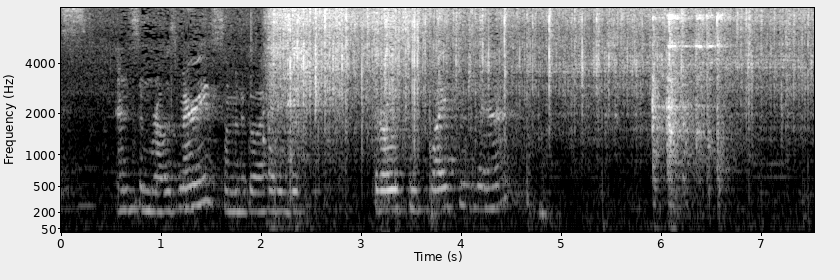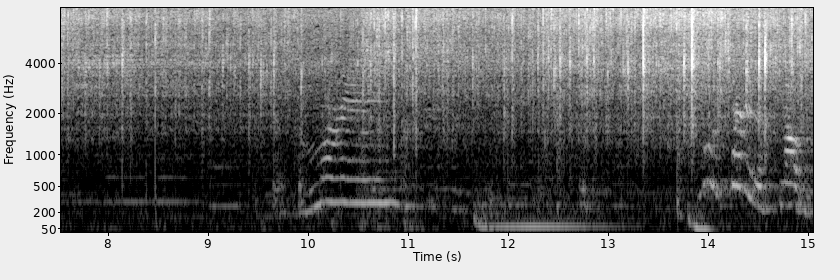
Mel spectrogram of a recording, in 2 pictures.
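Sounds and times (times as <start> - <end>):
food sizzling in oil: 1.2 - 15.0
low rumble: 11.6 - 14.6.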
